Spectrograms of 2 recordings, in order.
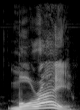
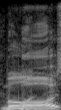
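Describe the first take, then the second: First: It sounds like 'moray', with two syllables. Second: It sounds like 'moors', with one syllable. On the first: The speaker calls it right. "the correct pronunciation in that context would be closer to the eel family" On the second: The speaker calls it wrong. "Pronouncing Moors like the Moors who invaded Spain"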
